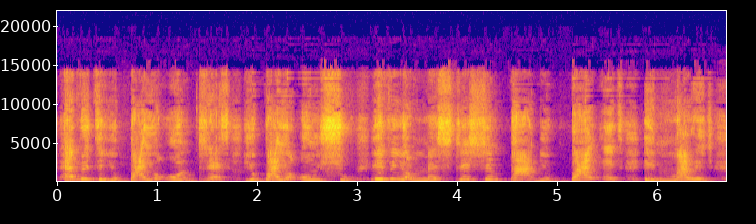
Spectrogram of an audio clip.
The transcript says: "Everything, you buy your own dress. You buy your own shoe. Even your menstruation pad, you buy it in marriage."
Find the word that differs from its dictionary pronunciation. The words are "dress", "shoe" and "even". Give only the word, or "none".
none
